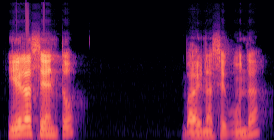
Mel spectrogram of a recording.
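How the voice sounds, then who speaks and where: A Colombian man teaches a grammar lesson, walking through each rule step by step and checking that his class is following. His voice is very bright and smooth. The recording is close and dry. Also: on the high side, expressive, moderate pace, no room sound. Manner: explains step by step, asks the class "¿listo?". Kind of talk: grammar lesson over slides.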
